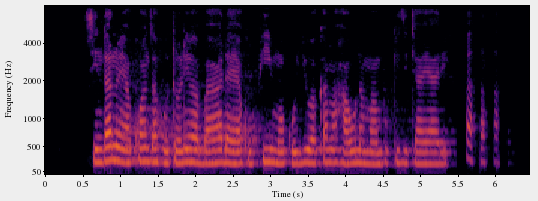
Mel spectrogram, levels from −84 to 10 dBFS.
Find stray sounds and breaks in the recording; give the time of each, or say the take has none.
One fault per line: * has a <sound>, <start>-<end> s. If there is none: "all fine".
* has a laugh, 5.6-6.1 s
